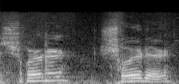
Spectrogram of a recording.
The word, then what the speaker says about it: Schröder: It's called the Schröder, spoken in close to approximately correct German pronunciation, Bernstein theorem.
